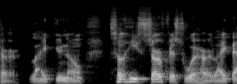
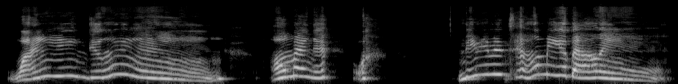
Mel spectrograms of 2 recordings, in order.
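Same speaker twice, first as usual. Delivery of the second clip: very high, drawn-out, swooping whine. Mocking people from upstate New York: imitating a whiny voice. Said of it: "those whiny voices".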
